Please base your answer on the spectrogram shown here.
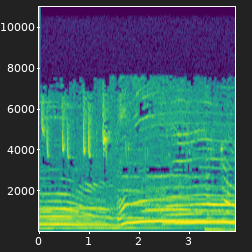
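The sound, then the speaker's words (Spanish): Wolves howl in long, overlapping sustained tones, a rival pack heard in the distance. Several voices hold steady notes while one dips and then rises in pitch midway. “deben aprender a hacer frente a una manada rival que aúlla en la distancia.”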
